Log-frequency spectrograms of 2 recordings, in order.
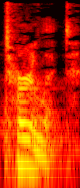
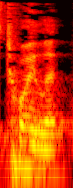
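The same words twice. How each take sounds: First: Toilet said as "turlet"; mispronounced with added R. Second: Toilet with an OY vowel and no R; toilet, first syllable rhyming with boy; standard pronunciation. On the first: Retold or imitated. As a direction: say toilet with an ER in place of OY. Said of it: "they added an R". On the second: Shown as a demonstration. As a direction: say toilet as "TOY-let". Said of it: "that's not right".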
